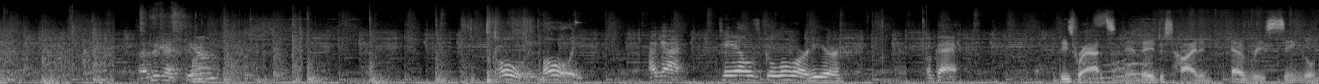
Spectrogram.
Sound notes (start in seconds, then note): 2.5 thumping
